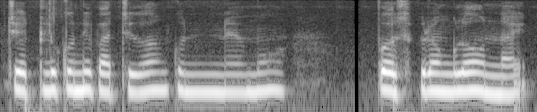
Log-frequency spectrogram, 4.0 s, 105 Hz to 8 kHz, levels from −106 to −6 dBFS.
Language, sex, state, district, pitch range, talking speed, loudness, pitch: Telugu, female, Andhra Pradesh, Krishna, 230-245 Hz, 105 wpm, -16 LUFS, 235 Hz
